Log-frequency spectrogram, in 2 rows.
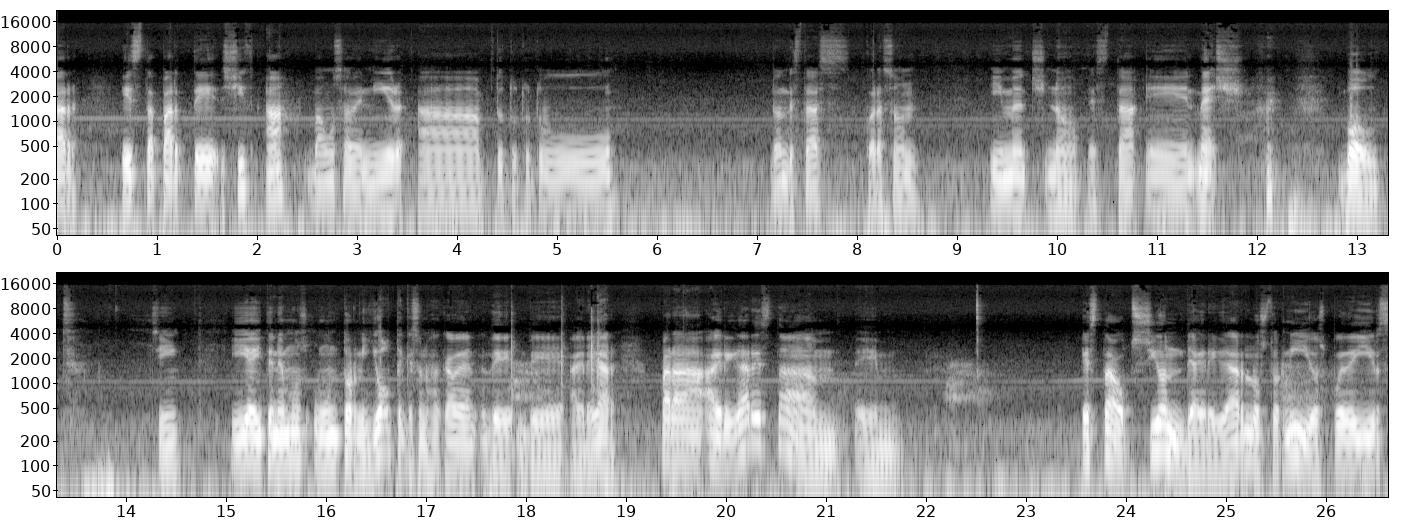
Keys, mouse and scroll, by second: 13.8 click, 14.8-17.8 scroll down 4, 18.6 ctrl+alt+u.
